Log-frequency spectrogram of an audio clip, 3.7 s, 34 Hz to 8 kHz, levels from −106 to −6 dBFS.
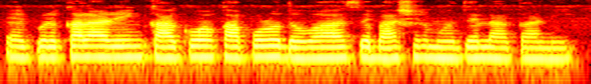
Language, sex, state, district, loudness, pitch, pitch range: Bengali, female, Assam, Hailakandi, -16 LUFS, 190 Hz, 185-195 Hz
